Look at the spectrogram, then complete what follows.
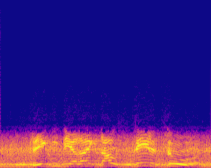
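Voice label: German near waypoint mood low, speech; War Thunder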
